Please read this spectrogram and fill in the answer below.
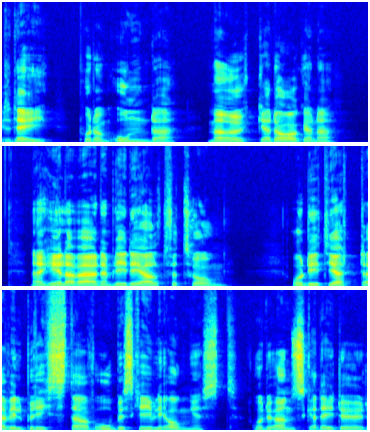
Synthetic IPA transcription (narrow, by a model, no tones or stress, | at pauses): d̪d̪ɛj | pʰɔd̪ɔmʊnd̪a | mœɾkad̪ɑːɡaɳa | nʔæ̰ɾɦeːlavæːɖənblɪɖɛjalt̪fœʈʰɾɔŋː | ʔɔd̪ɪt̪jæʈːavɪlbɾɪst̪aːvṵːbɛskɾiːvlɪɡʔɔŋːəst̪ | ɔd̪ɵœnskaɖɛjd̪øːd̪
